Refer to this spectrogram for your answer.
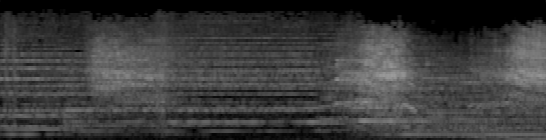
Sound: birds squawking

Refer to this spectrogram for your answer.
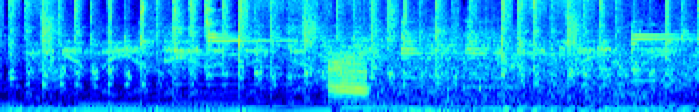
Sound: background radio noise

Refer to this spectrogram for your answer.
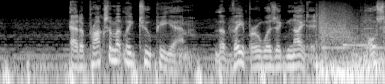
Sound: sound of explosion

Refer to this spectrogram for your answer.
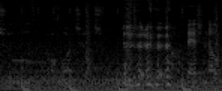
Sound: laughs

